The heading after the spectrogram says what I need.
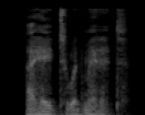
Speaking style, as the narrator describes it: Theo said quietly to Peter

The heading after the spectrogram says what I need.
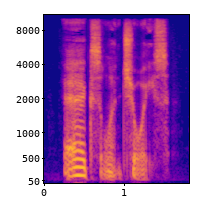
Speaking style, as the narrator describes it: Jack murmurs

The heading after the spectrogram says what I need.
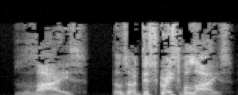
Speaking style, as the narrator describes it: roared

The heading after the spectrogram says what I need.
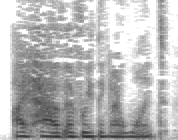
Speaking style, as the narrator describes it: she whispered

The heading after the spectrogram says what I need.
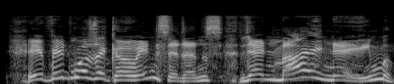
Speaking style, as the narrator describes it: roared the voice

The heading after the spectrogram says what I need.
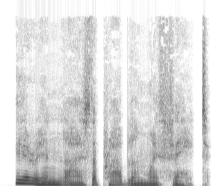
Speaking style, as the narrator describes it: she said wearily

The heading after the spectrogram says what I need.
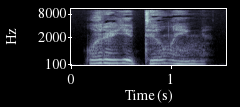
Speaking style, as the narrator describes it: I murmur

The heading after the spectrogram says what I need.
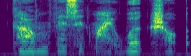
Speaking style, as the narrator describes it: he whispered in the Emperor's ear

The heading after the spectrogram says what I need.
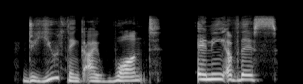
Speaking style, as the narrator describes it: he spat

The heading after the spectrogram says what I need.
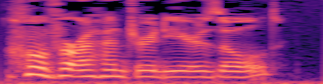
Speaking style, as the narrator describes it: Jaeger laughed

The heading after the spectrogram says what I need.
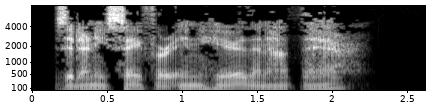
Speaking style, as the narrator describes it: Rand said softly

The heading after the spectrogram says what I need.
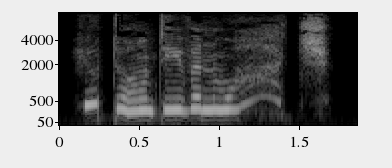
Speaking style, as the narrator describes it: the girl cried out in alarm

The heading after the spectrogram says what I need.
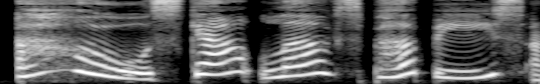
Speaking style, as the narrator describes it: exclaimed

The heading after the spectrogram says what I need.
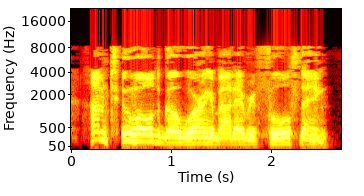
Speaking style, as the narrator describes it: Ebenezer snorted and said

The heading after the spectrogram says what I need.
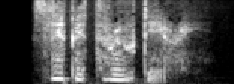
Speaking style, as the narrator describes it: she whispered

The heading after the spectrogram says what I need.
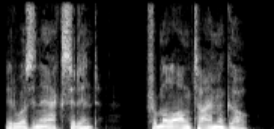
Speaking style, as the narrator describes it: he said, trying to keep his voice steady

